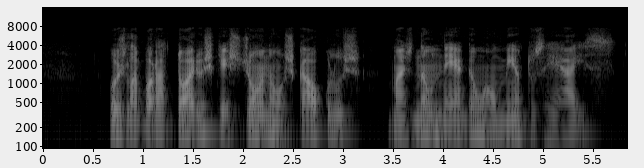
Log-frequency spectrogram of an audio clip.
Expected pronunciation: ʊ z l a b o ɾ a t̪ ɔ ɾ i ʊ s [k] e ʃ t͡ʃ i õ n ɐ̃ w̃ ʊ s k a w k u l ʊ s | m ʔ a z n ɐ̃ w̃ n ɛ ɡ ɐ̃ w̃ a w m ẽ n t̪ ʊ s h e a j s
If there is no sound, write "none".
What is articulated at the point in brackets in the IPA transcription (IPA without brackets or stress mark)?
k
